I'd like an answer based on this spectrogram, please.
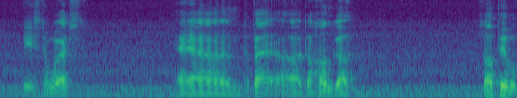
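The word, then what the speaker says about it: Tujunga: It's comes to Riverside Drive which is east to west and uh Tahunga. Some people call it Tjunga but it is Tahunga. That's how it is pronounced.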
